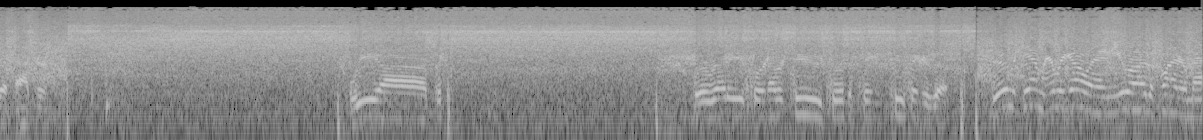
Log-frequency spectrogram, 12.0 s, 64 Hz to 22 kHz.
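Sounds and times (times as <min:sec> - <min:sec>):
aircraft cockpit engine and airflow: 0:03.1 - 0:05.1, 0:06.5 - 0:12.0.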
